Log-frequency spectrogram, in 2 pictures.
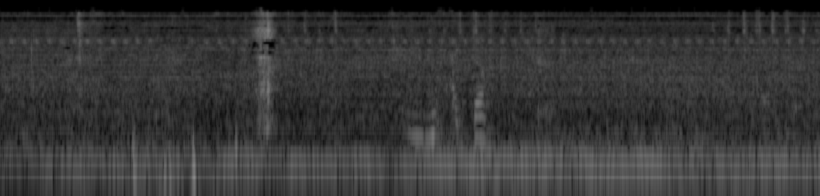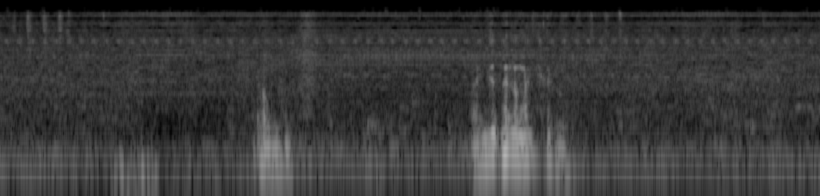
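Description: A tattoo machine buzzes steadily close by.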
